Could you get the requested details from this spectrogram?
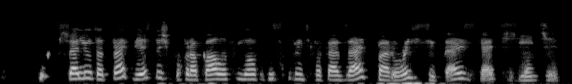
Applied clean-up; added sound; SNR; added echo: neural mask model Resemble Enhance denoiser.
